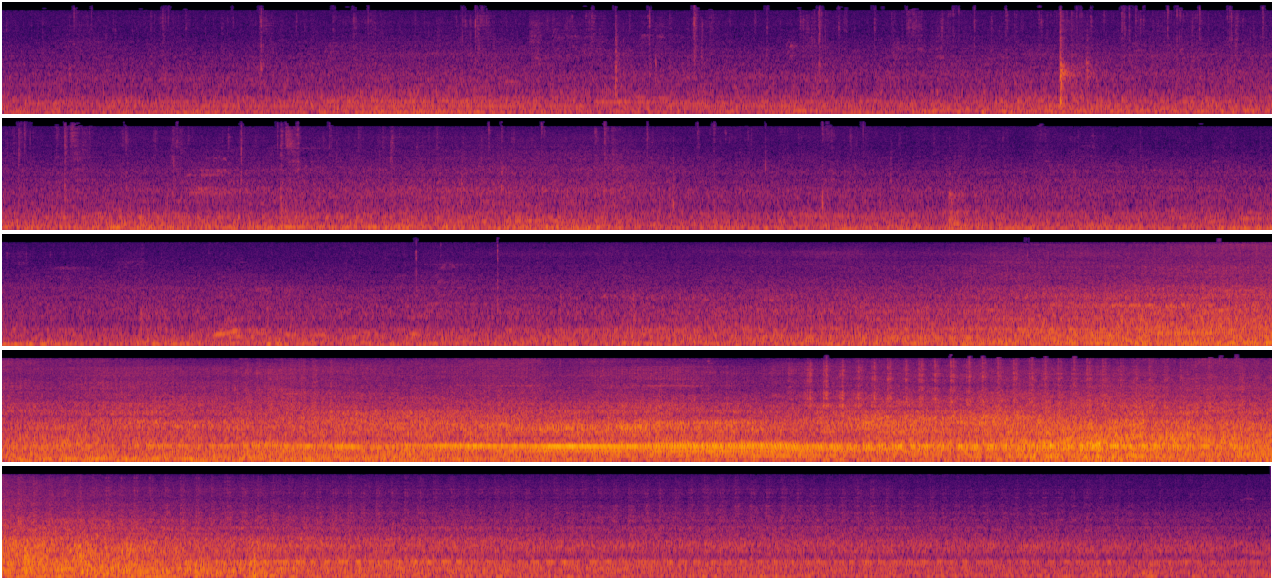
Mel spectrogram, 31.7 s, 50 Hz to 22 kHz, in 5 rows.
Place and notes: Nida, Lithuania - In Front of the Healthcare Center
Recordist: Liviu Ispas
Description: On a bench in front of the Healthcare Center on a sunny day. People, bikes, cars, motorcycles. Busy traffic and people talking. Recorded with ZOOM H2N Handy Recorder.
26 July, 17:44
